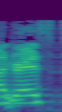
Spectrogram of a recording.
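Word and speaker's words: Andrzej: Andres Sapkowski. – It's like Andre, but Polish.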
